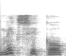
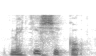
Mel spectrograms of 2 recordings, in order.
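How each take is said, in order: First: The name is said with its ordinary pronunciation. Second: The name is said with Japanese pronunciation.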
